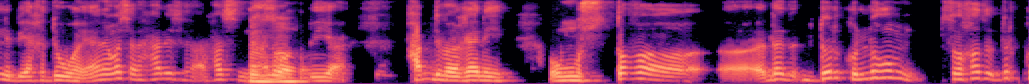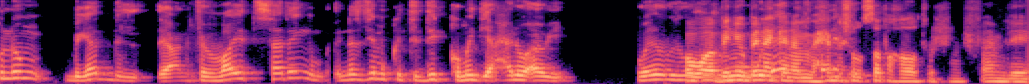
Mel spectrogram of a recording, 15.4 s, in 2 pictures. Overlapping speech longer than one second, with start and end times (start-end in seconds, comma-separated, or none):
12.9-14.1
